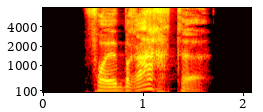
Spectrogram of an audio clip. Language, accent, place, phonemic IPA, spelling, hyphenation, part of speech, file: German, Germany, Berlin, /fɔlˈbʁaxtə/, vollbrachte, voll‧brach‧te, verb, De-vollbrachte.ogg
- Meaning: inflection of vollbracht: 1. strong/mixed nominative/accusative feminine singular 2. strong nominative/accusative plural 3. weak nominative all-gender singular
